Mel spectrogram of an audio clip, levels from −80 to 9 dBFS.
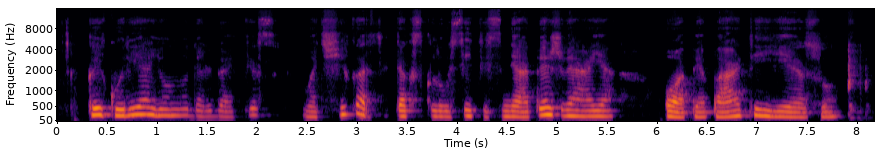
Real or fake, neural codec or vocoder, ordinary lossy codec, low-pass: real; none; Opus, 32 kbps; 14.4 kHz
